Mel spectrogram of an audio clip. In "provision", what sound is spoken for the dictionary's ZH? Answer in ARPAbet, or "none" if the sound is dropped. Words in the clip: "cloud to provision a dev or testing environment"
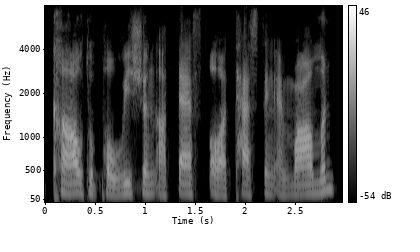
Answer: SH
